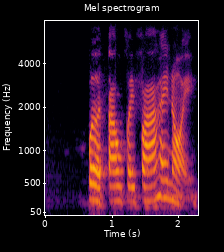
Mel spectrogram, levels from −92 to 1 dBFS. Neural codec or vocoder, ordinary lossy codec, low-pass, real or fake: none; Opus, 24 kbps; 7.2 kHz; real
